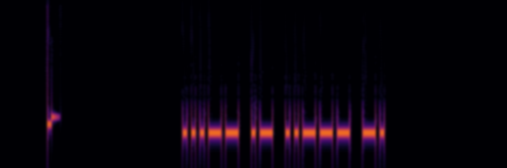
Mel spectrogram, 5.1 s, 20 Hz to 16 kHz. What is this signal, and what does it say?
Morse code, heard as a keyed tone, about 28 wpm, 700 Hz. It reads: 3A2N
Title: Common Cut Numbers - 4-Digit 28wpm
